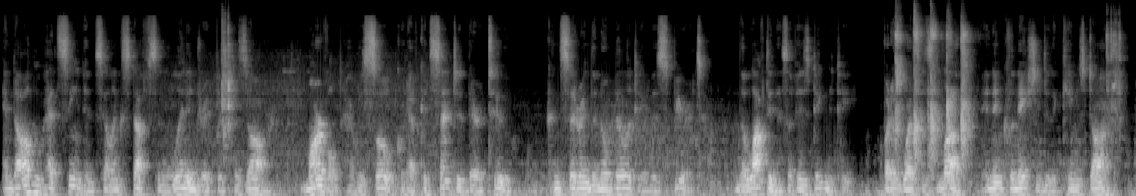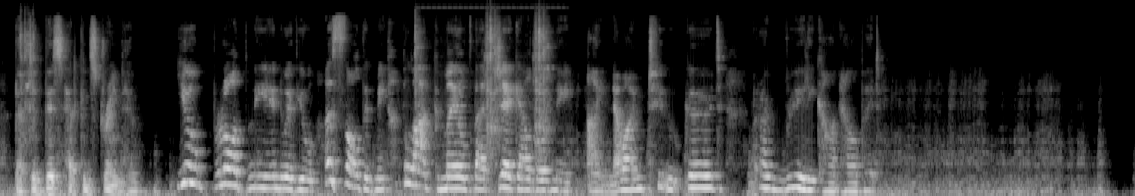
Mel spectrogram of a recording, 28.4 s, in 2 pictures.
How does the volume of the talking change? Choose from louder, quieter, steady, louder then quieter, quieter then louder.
steady.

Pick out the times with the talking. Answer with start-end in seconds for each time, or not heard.
0.0-25.2.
